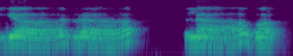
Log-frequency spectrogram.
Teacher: इसके बाद है ईषत् स्पृष्टः, यानी हल्का स्पर्श होता है, जैसे य, र, ल, व। जिह्वा का स्पर्श तो है, लेकिन हल्का सा स्पर्श होकर हमारी जिह्वा वापिस मुख में आ रही है, इसलिए ये ईषत् स्पृष्टः की श्रेणी में आते हैं।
